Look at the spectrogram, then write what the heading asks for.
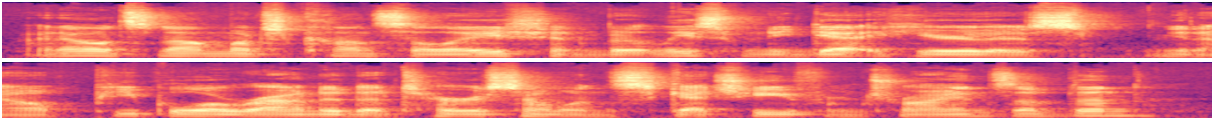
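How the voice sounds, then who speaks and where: A man's voice: lowish voice, fast talker, lightly acted. Man playing an easygoing young night-shift worker. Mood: reassuring. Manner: casual, hesitant, conversational. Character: easygoing, considerate young male fast food night worker.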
